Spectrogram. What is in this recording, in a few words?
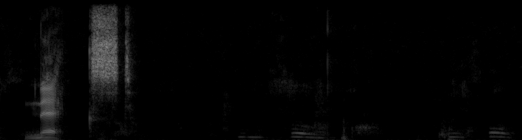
whisper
